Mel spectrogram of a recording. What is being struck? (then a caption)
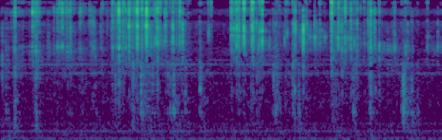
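Bar of soap scraped with a metal blade. A metal utility-knife blade scrapes across the scored surface of a solid purple soap bar, partly translucent inside and held in the palm, chipping off small soap cubes. The sound is quiet, bright, dry crackling with quick snapping ticks that come in short clustered bursts, with almost no low end and no ring after each snap.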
